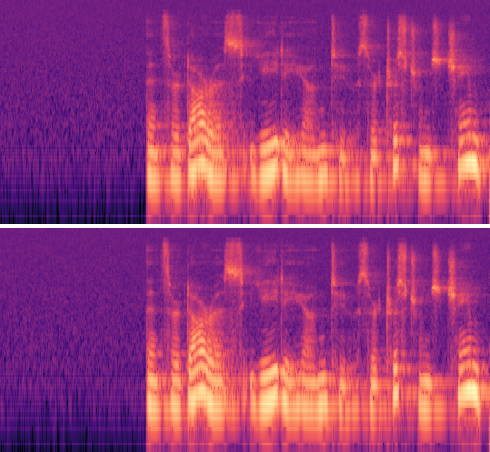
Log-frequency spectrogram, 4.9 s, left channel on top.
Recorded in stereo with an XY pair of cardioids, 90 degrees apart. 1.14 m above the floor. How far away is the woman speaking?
About 1.0 m.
